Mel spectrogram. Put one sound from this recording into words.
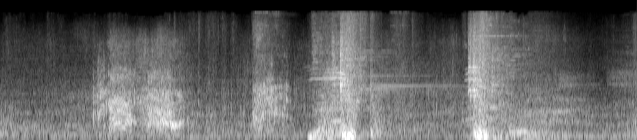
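Metal weapons clash and strike with sharp impacts.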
